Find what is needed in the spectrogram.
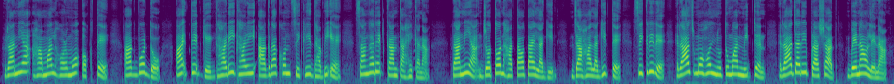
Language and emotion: Santali, neutral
